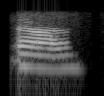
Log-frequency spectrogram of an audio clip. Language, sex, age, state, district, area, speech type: Tamil, female, 30-45, Tamil Nadu, Chennai, urban, conversation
